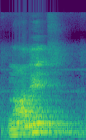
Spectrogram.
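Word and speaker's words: knowledge: नॉलेज, इसमें के silent होता है, नॉलेज माने ज्ञान होता है, आप सभी जानते हैं।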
